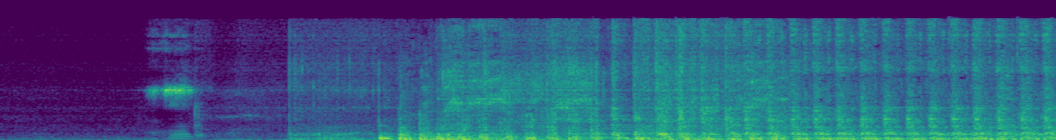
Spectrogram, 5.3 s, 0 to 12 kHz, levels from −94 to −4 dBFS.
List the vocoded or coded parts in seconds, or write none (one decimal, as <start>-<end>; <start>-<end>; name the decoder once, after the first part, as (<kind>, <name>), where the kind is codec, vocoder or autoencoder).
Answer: 0.0-2.0 (codec, SNAC); 2.5-3.7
